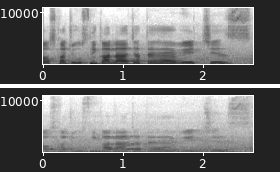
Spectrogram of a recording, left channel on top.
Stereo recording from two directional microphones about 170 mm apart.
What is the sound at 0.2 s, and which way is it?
A woman's voice, 80° left.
